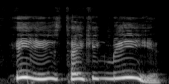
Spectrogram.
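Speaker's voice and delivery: high, slow, loud joyful cry. A narrator's reading. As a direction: cry out happily. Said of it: "cried the second policeman".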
